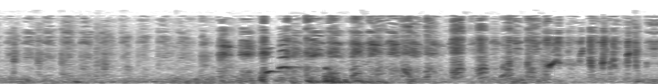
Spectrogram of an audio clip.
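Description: Close-miked eating sounds: a man chewing roast chicken with rapid, wet smacking and clicking of the mouth. The sound gets louder about two seconds in, and a few short squeaky mouth sounds come through the middle.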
